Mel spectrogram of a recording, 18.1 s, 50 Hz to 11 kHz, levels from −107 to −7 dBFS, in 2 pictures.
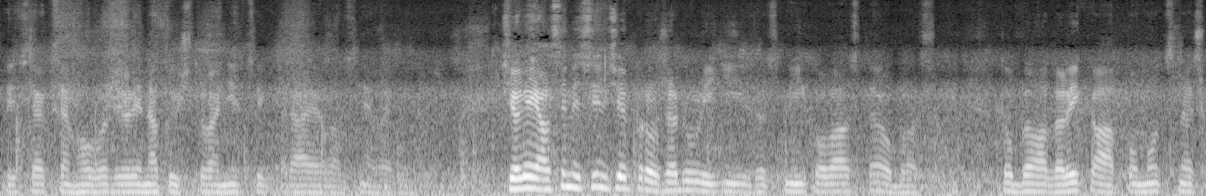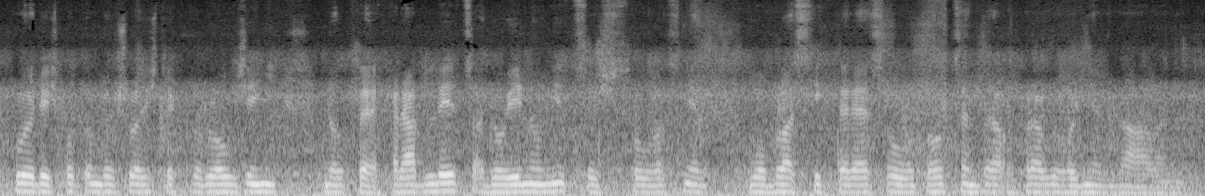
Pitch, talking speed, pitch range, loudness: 125 Hz, 180 wpm, 120-130 Hz, -22 LUFS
